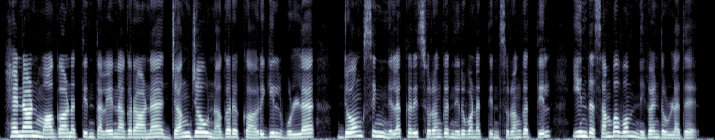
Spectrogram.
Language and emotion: Tamil, neutral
